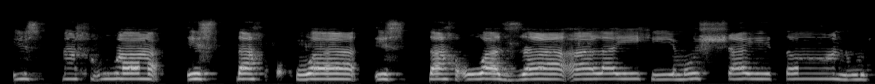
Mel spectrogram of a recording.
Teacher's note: Wanya nggak panjang, diulang.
